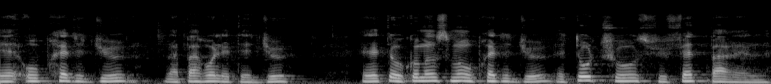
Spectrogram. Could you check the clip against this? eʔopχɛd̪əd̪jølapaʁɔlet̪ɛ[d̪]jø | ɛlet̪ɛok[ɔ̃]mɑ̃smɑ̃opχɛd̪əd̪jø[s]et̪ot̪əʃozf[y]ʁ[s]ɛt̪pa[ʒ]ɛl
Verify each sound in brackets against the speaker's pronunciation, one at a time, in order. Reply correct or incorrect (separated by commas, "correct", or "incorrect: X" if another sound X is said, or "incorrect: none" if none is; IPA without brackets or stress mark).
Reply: correct, incorrect: ɔ, incorrect: none, correct, incorrect: f, incorrect: ʁ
